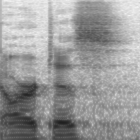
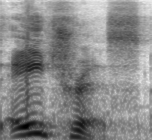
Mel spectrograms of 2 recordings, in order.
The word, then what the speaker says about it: Atrus: we're saying we're saying artists yeah I said that's my pronunciation of the the father's name yeah I haven't no it's Atrus okay my bad it's a trace because it's spelled AR tus least that's been the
